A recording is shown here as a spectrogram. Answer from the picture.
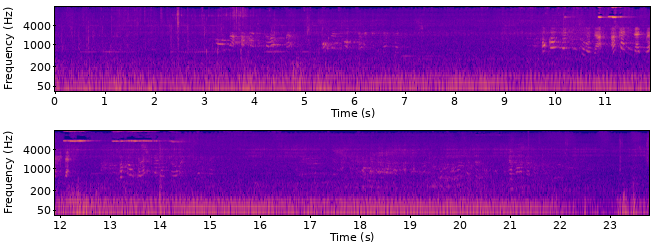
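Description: City street ambience: a steady low rumble of traffic, with snatches of indistinct talk from people a few times.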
